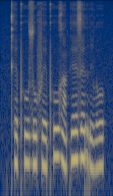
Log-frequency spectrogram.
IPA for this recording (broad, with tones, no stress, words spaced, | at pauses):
kʰe˨pʰuː˨ zu˨feː˨pʰuː˦ɣã˨ keː˦ze˦ri˨lʊ˦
